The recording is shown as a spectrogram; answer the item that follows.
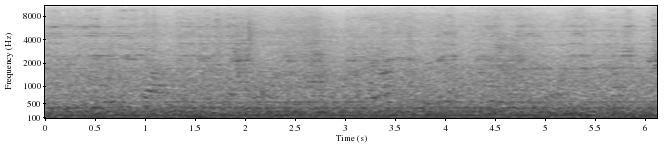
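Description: A steady, unchanging low engine hum with a constant drone under an even background noise.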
